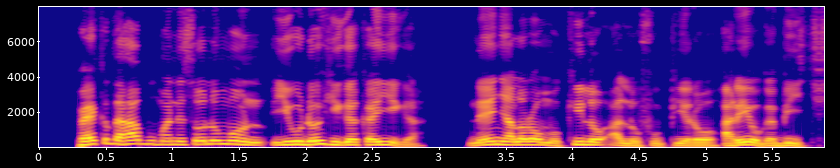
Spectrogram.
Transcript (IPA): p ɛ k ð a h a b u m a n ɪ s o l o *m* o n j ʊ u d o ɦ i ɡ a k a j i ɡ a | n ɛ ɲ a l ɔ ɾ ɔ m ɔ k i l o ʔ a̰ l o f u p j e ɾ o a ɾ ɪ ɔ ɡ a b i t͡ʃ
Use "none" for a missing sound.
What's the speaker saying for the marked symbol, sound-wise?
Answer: m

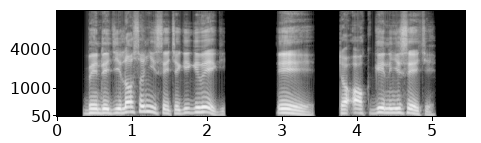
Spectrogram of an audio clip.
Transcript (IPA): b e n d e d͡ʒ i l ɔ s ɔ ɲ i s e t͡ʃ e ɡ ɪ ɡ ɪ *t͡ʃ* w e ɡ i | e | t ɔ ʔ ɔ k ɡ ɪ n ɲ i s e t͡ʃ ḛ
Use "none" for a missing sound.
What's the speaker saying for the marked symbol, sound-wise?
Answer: none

